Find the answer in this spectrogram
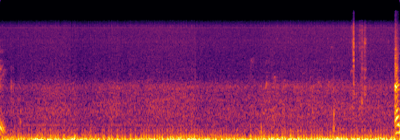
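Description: Wind buffeting the microphone: a loud, gusty low rumble that rises and falls.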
